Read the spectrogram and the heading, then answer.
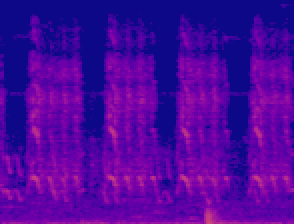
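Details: Black-hooded oriole chicks being fed by adults in a wild nest, giving bursts of harsh, buzzy, rasping begging notes with a bright upper edge, in clusters roughly every three-quarters of a second, over low background rumble.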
